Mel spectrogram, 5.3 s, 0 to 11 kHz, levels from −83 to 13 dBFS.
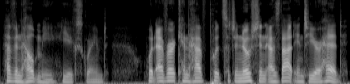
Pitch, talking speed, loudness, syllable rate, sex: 120 Hz, 205 wpm, -21 LUFS, 5.2 syllables/s, male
